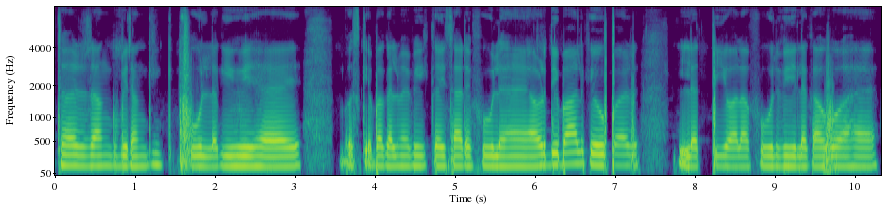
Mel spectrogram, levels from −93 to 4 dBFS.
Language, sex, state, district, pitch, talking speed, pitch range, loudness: Hindi, male, Bihar, Gaya, 135 Hz, 150 wpm, 130-140 Hz, -14 LUFS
